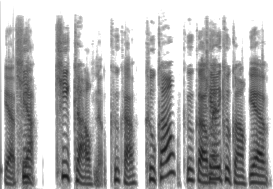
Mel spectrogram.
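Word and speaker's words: Cuoco: What's her real name is Kaylee Kukla. Why can't we pronounce her last name? It's Kaylee Kukla. It's not it. No. It's Kaylee Kuka. Kaylee Kuka. Yeah. Is that right? Yeah. Kiko. No, Kuko.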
